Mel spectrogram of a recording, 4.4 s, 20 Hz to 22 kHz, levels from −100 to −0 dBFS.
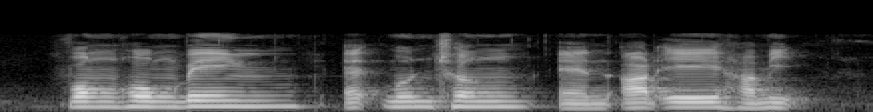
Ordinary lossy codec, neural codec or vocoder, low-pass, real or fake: none; none; 7.2 kHz; real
